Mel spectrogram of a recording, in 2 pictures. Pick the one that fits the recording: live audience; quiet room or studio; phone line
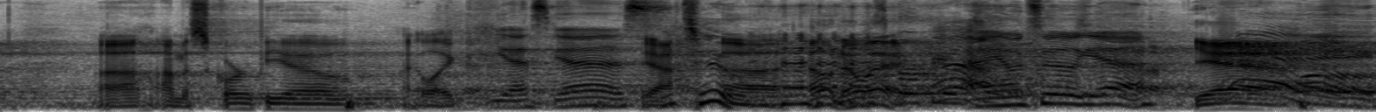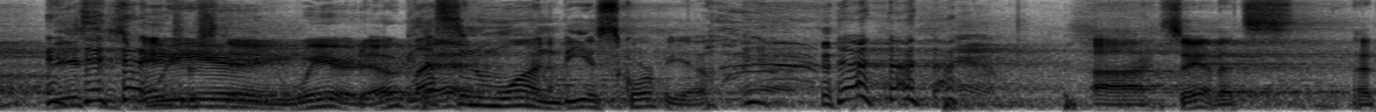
live audience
